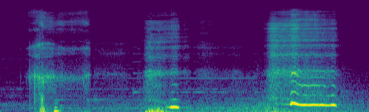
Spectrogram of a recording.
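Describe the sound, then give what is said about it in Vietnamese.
An old man's wheezing, rasping breaths, a hissing gasp like an asthmatic's with the mouth gaping open, come in three breathy bursts, the last drawn out with a strained, whining tone. “Lão rít như là người bị hen suyễn, mồm của lão há hốc cả ra.”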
